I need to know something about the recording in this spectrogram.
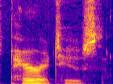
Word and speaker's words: Paratus: jump on the link the proper pronunciation of that is paratus Paratus go ahead and why don't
